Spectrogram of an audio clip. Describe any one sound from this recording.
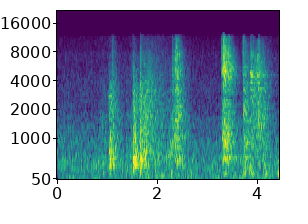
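Hands rustle and brush through hair close by.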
